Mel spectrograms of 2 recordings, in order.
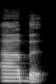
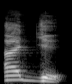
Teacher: Salah satu sifat yang berada pada huruf ba manakala ba sukun itu adalah sifat Qalqalah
